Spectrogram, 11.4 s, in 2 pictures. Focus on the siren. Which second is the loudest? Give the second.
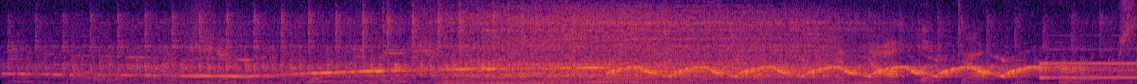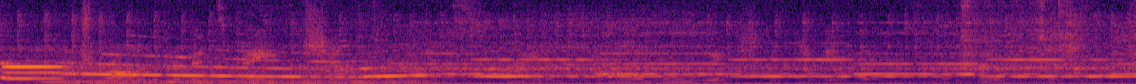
6 s.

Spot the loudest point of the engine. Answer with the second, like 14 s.
3 s.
